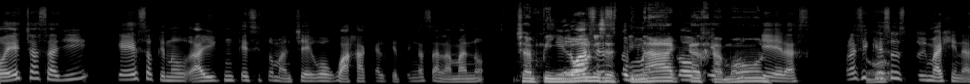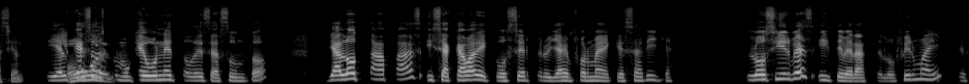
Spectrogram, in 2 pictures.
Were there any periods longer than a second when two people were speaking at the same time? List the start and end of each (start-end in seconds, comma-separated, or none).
5.5-7.7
